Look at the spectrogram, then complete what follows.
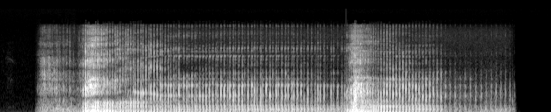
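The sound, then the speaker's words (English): A tiger's deep, rumbling roar sounds loud, sustained for several seconds with two sharp surges at the start and again near the end, no voices present. “Tiger.”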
